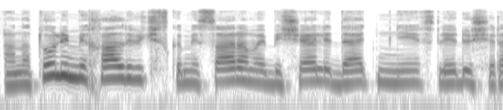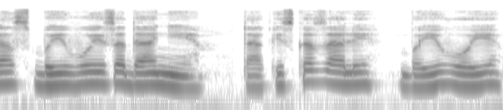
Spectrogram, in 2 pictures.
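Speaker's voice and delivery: ordinary delivery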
